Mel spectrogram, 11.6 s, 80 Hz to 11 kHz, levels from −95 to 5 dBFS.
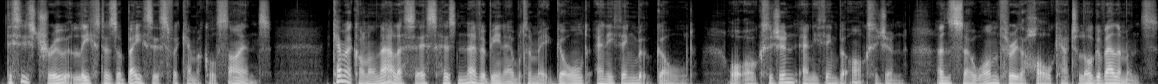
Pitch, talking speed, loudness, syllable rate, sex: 105 Hz, 190 wpm, -20 LUFS, 6.1 syllables/s, male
